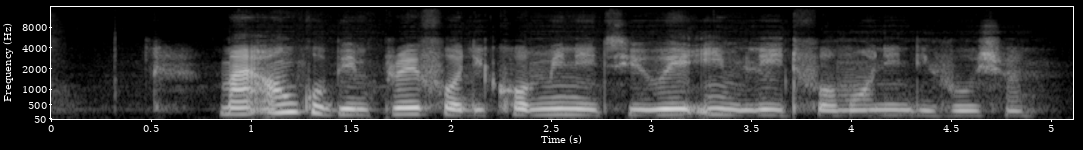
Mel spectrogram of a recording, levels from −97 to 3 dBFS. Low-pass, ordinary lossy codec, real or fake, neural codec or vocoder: 14.4 kHz; none; fake; vocoder, 44.1 kHz, 128 mel bands, Pupu-Vocoder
